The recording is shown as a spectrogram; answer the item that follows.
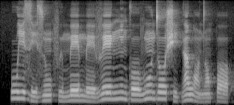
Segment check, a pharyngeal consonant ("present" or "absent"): absent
